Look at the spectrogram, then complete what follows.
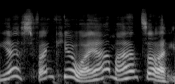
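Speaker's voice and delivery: high-pitched character voice swooping up and down. Voicing a game character, Susan, thanked for looking stunning: voicing Susan. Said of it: "And Susan's all like".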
